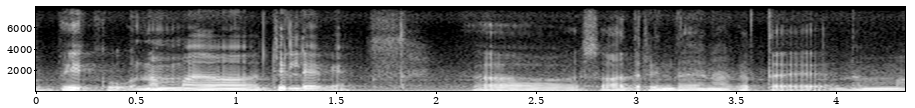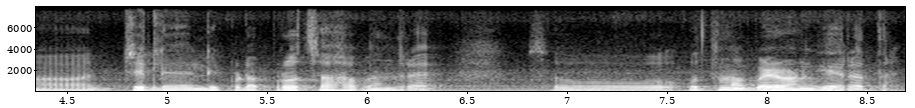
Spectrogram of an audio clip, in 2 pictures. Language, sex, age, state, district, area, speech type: Kannada, male, 30-45, Karnataka, Chitradurga, rural, spontaneous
